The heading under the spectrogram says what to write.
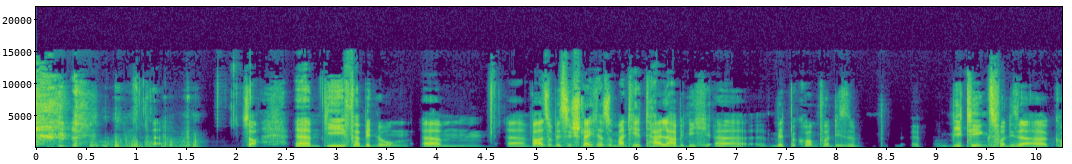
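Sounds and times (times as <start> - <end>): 
person clearing their throat: 0.0 - 0.6
speech: 2.1 - 10.2.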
